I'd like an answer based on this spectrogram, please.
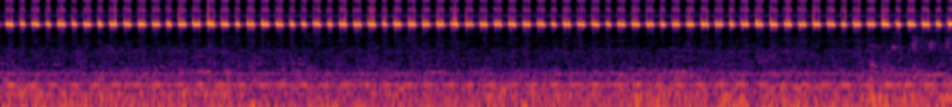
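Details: Continuous cricket chirping, a shrill high-pitched trill of short pulses repeated about five times per second with a very even rhythm, faint steady hum underneath.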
